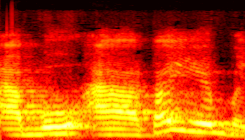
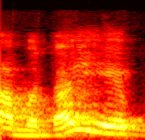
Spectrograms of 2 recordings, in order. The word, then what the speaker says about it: Abu Thayyib: Bacanya tetap pakai kaidah tajwid. Jangan dibaca Abu Al-Thayyib, jangan. Bacanya tetap Abu Thayyib.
